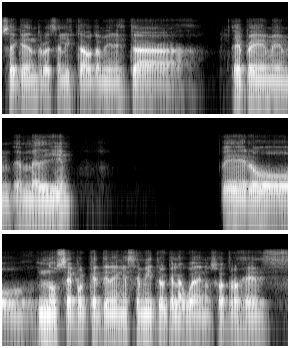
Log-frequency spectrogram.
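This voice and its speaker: A very slow, monotone, flat delivery with a bright, sharp tone over a quiet background. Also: man, medium pitch for a man. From Colombia, Caribbean coast (Cartagena). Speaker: instructor. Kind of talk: online class lecture. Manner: halting, many fillers.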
